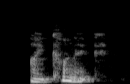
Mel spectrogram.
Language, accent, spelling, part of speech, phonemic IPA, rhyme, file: English, Southern England, iconic, adjective, /aɪˈkɒnɪk/, -ɒnɪk, LL-Q1860 (eng)-iconic.wav
- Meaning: 1. Relating to, or having the characteristics of, an icon 2. Distinctive, characteristic, indicative of identity 3. Famously and distinctively representative of its type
